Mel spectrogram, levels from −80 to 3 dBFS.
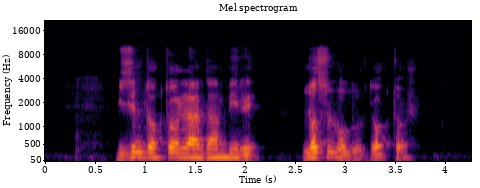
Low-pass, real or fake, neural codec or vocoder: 9.9 kHz; fake; codec, 44.1 kHz, 2.6 kbps, SNAC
